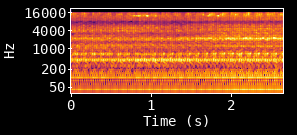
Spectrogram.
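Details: Car at idle: heavy, even low throb with a faint buzzy rattle and a gear lever that shakes; broken lower gearbox-side engine mount causes excessive vibration.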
